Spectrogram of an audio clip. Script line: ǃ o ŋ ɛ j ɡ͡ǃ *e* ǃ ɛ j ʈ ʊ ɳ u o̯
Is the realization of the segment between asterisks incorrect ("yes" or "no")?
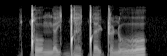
yes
